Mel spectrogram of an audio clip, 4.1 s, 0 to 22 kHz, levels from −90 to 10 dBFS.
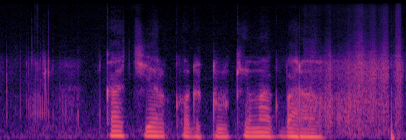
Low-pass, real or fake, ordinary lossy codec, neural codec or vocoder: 19.8 kHz; fake; none; autoencoder, 48 kHz, 128 numbers a frame, DAC-VAE, trained on Japanese speech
